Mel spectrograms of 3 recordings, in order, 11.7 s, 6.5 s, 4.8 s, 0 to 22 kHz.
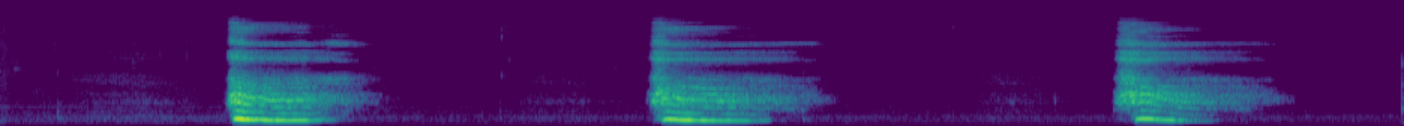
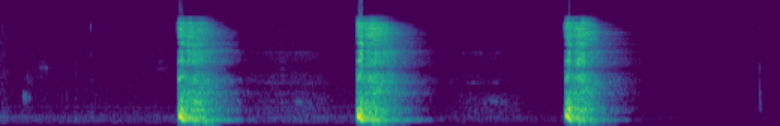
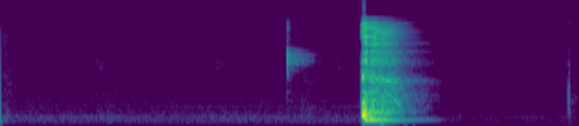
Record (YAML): exhalation_length: 11.7 s
exhalation_amplitude: 17011
exhalation_signal_mean_std_ratio: 0.33
three_cough_length: 6.5 s
three_cough_amplitude: 32269
three_cough_signal_mean_std_ratio: 0.25
cough_length: 4.8 s
cough_amplitude: 32634
cough_signal_mean_std_ratio: 0.16
survey_phase: beta (2021-08-13 to 2022-03-07)
age: 45-64
gender: Female
wearing_mask: 'No'
symptom_runny_or_blocked_nose: true
symptom_change_to_sense_of_smell_or_taste: true
smoker_status: Never smoked
respiratory_condition_asthma: false
respiratory_condition_other: false
recruitment_source: REACT
submission_delay: 1 day
covid_test_result: Negative
covid_test_method: RT-qPCR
